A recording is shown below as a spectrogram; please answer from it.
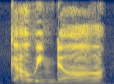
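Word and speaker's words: gull-wing door: ที่ ถูก ต้อง สำหรับ ประตู ปี กนก คือ เกาวิงดอ เกาวิง ทำไม มัน ออก เสียง ยาก จัง เลย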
